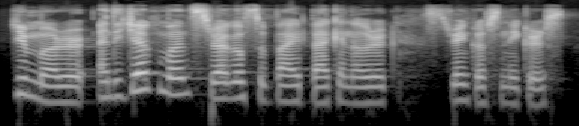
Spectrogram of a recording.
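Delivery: usual speaking voice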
